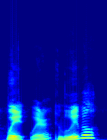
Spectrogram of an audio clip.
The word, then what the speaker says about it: Louisville: In Louisville? Louisville. That's how they say it there. Really? Not Louisville, how they say it in Kentucky, but they say it Louisville. Spelled the same.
